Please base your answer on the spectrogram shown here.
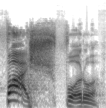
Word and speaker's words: fósforo: E é o seguinte, é só você saber separar silabicamente e pronunciar. Fósforo, ó, fósforo.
